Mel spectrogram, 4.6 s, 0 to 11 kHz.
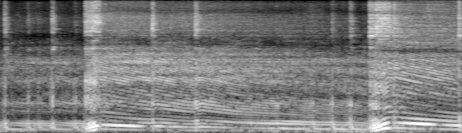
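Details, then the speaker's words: Suzuki LT500R Quadzilla 500cc two-stroke: 86.5 mm bore, FMF pipe, airbox lid off, 39 mm PWK-style carb, needle clip moved richer, coolant around 190°F. Sharp blips rise and fall cleanly with barely any sputter; jetting sounds well sorted. "um see now that sounded good i didn't really hear much sputter i would bet i'd say we're pretty good on the jetting"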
